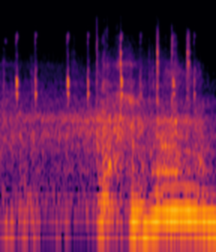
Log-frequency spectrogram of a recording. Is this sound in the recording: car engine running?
yes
